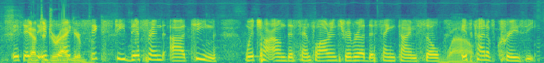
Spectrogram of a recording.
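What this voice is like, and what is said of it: Charming accent. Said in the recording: “I love your accent. I find it very, very charming.”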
